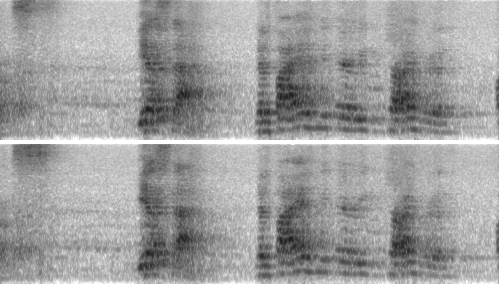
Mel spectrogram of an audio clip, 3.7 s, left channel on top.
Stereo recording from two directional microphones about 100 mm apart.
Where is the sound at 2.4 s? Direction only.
30° left (ahead or behind).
